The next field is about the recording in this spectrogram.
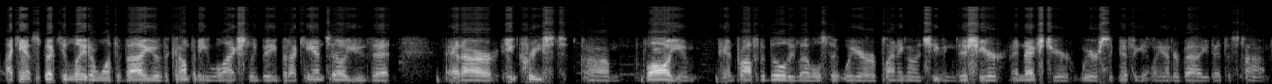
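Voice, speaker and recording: A man speaking as a company executive, answering questions on an investor conference call in a measured, formal, guarded way. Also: lowish voice, creaky, bright, forceful tone. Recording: noisy conference call recording.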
